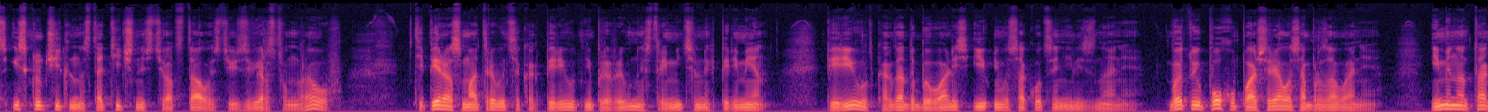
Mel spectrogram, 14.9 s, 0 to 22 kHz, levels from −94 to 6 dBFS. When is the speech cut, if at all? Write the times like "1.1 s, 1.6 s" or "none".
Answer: 9.9 s, 11.6 s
